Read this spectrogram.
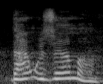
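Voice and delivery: usual speaking voice

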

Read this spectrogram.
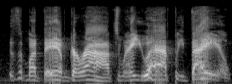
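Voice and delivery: loud, resentful surrender; bitter shout. Acted. Homeowner shouting at the gunman as he gives up his garage, loud and bitter. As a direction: yell it as you hand over the cash.

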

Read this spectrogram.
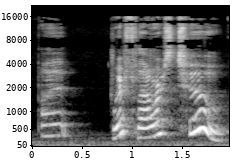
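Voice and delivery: high-pitched plea from the weeds; protesting cry. A narrator's reading. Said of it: "cried the weeds".

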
